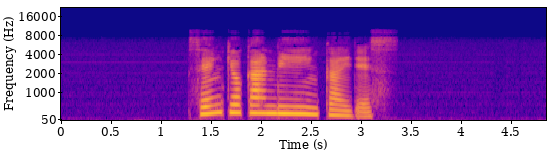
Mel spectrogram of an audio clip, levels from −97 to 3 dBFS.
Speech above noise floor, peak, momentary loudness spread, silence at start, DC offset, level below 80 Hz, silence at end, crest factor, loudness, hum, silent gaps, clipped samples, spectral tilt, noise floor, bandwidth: 51 dB; 0 dBFS; 13 LU; 1.4 s; under 0.1%; -66 dBFS; 1.65 s; 18 dB; -16 LUFS; none; none; under 0.1%; -5.5 dB/octave; -67 dBFS; 7.6 kHz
